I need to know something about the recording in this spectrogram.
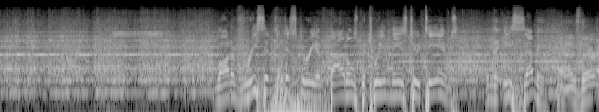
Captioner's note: crowd Noise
